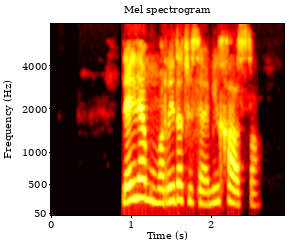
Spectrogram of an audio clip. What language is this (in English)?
Arabic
